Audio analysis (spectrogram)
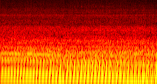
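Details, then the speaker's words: Craftsman DLT riding mower Briggs & Stratton V-twin after carb clean and kill/stator wire repair, idled down: even steady beat, running smooth, only occasional slight misfire noted earlier. "the idol down it idles beautifully it looks good"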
